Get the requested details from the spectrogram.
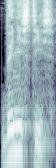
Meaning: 1. to get / be worn out (of clothes, shoes) 2. to reach one's ears, to be heard; to be carried by the wind 3. passive of донести́ (donestí)
- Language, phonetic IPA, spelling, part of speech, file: Russian, [dənʲɪˈsʲtʲisʲ], донестись, verb, Ru-донестись.ogg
